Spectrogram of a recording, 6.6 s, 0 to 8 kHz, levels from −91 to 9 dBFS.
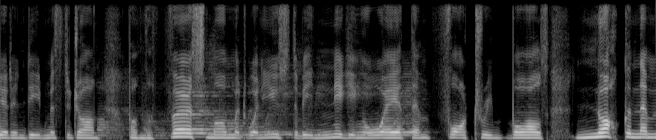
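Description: From 0.97 s to 4.4 s the speech picks up a feedback echo between two devices: a second device in the same room replays the call, the first microphone catches it, and the echo canceller ignores sound it didn't play. Repeats return at roughly 150 ms intervals, peaking at about -12 dB below the speech. The fixed spacing of distinct copies sets it apart from room reverberation, which smears into a smooth tail. The call processing also leaves nothing above 8 kHz.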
